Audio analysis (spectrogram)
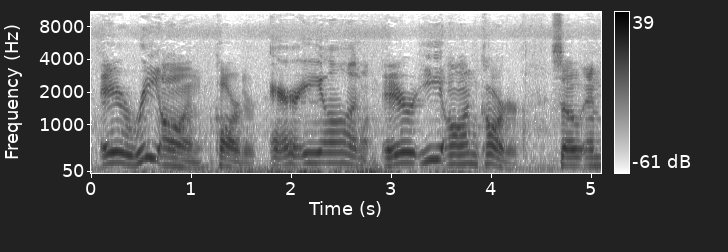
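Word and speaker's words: Arion Carter: I would look at that like oh that's Aaron Carter well that's not how you say his name it's Aron Carter Aron Aon Carter so and by the way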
